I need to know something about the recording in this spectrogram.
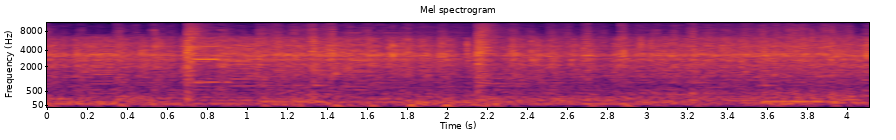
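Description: A heavy metal band playing live: distorted electric guitars, bass and drums in a loud, dense instrumental passage, with cymbal crashes about a second in and again a little past two seconds.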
